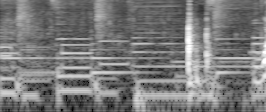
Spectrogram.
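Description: Background music with held, gently shifting notes, and a single sharp knock about one and a half seconds in.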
